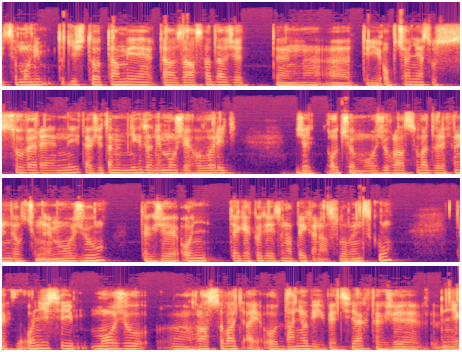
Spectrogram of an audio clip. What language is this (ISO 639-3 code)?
slk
